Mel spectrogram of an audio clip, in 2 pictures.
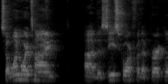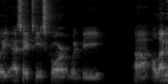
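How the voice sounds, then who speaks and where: A man with a slight Maine accent at a moderate pace, his intonation fairly even. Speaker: professor. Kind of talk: lecture. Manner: hesitant, many fillers.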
